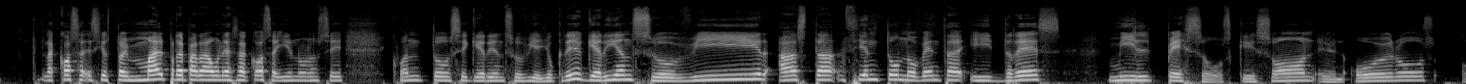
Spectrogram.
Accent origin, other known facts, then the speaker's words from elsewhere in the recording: Germany; Spanish is a second language; also born or lived in Spain; now in Chile; Yo salí de Alemania a España, de España a Chile, y puedo comparar un poquito.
